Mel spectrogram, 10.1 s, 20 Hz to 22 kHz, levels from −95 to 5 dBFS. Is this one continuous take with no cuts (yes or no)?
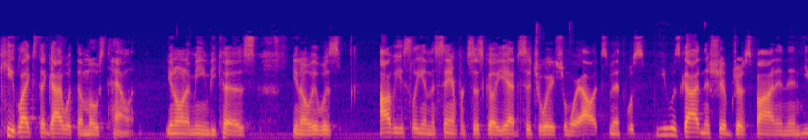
yes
